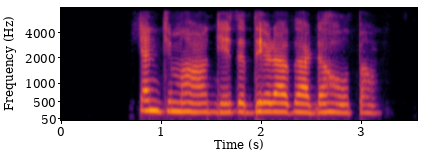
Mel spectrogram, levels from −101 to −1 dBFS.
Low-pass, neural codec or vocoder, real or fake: 7.2 kHz; codec, 24 kHz, 0.9 kbps, WavTokenizer, small release; fake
